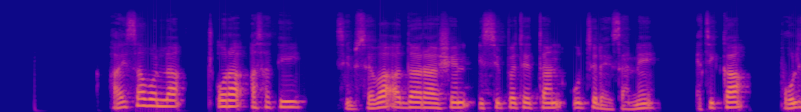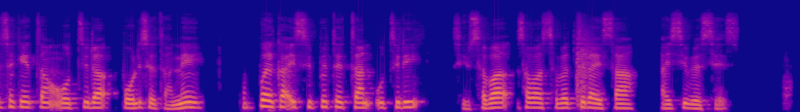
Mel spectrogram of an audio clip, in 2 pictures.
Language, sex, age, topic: Gamo, male, 18-24, government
